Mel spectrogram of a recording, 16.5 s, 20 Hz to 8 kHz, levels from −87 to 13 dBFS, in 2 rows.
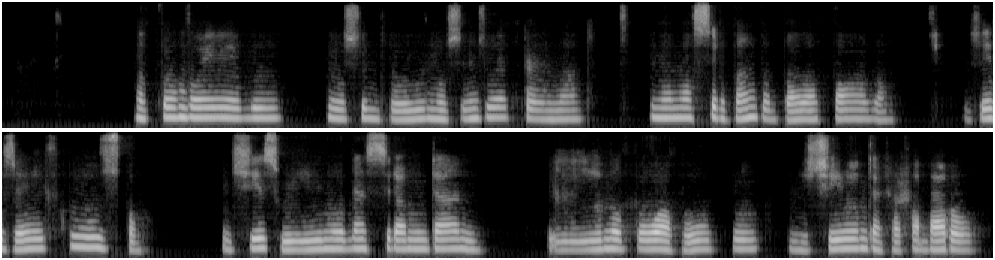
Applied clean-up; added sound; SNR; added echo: neural mask model DeepFilterNet 3.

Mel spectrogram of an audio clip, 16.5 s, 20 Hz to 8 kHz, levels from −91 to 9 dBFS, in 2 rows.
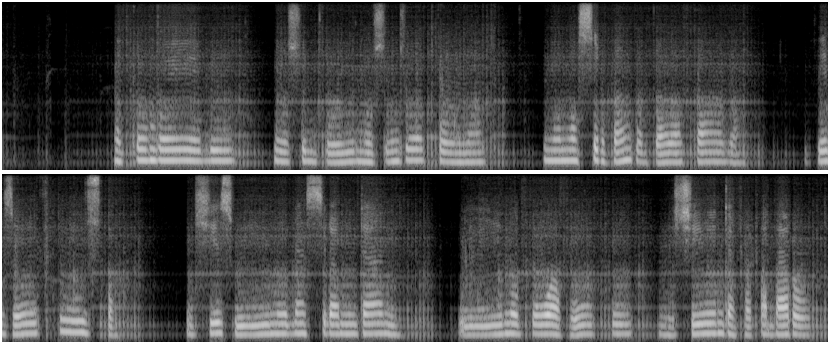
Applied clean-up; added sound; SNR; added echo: neural mask model RNNoise.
